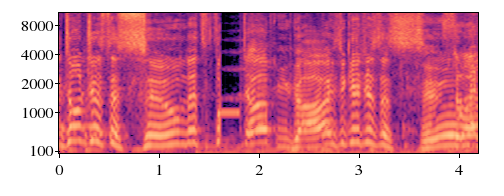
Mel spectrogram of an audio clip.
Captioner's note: beep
